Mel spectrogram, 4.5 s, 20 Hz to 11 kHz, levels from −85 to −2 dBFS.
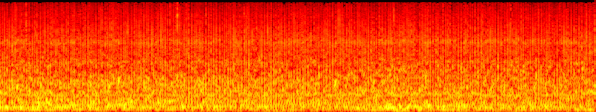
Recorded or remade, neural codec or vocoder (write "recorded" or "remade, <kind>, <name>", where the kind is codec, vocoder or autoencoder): remade, vocoder, BigVGAN v2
